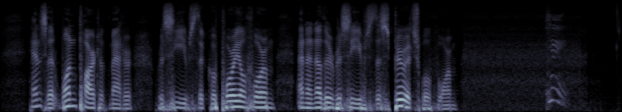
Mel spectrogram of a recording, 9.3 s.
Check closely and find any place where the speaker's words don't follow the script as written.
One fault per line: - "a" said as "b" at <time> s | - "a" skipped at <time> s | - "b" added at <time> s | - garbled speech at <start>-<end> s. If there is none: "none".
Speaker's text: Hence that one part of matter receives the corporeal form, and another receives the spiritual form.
none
